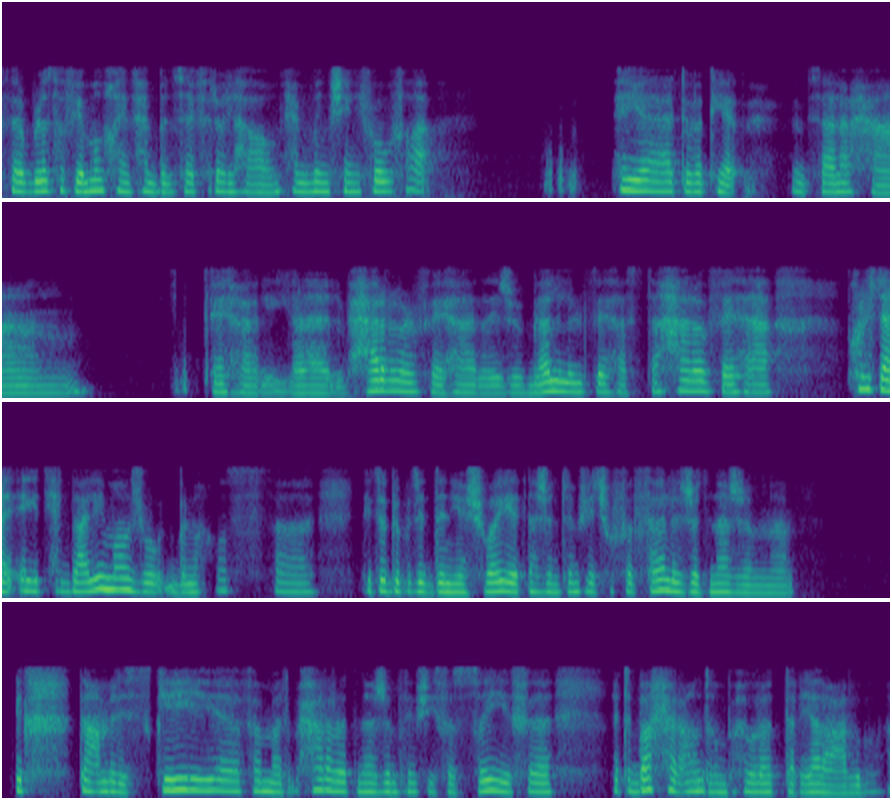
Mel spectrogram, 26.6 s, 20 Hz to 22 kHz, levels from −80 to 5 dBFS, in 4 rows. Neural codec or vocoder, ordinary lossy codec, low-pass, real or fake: codec, 16 kHz in and 24 kHz out, 0.6 kbps, FocalCodec, streaming, 2048 codes; none; 5.4 kHz; fake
